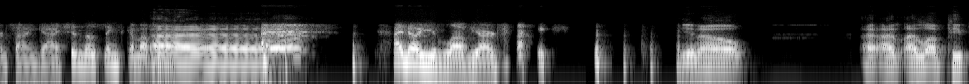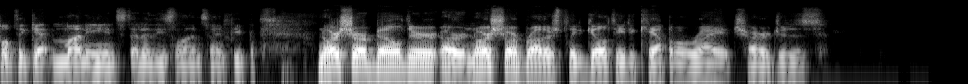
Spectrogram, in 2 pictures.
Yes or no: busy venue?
no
